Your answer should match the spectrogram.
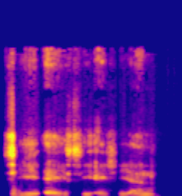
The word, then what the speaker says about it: Tachen: And so and it's actually uh, T A C H E N, pronounced as Tachen.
